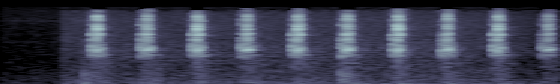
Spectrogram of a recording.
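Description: A steady clock ticks about four times a second, each tick crisp and bright, with no voices over the regular rhythm.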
